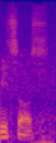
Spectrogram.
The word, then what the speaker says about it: Mythos: Das wird natürlich gar nicht Mythos ausgesprochen, sondern Misos.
